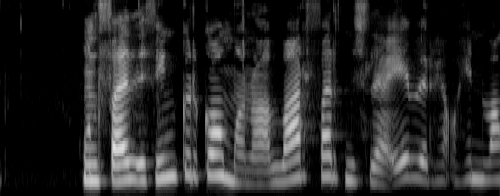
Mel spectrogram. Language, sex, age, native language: Icelandic, female, 11, Icelandic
